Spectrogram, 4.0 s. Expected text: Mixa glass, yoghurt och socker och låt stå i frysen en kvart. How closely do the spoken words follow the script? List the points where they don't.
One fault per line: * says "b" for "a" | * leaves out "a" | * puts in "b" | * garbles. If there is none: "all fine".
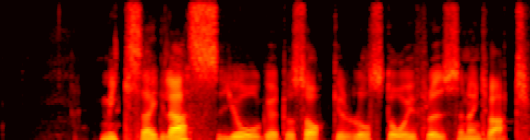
all fine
